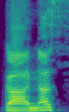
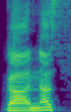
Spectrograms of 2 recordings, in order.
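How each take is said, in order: Both takes have the same delivery.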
